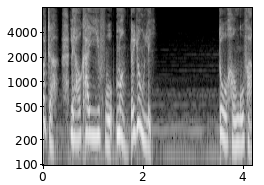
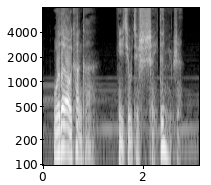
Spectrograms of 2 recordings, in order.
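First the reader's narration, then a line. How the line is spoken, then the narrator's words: Cold, fierce. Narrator (Chinese): 赵世南发了狠，冷声说着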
